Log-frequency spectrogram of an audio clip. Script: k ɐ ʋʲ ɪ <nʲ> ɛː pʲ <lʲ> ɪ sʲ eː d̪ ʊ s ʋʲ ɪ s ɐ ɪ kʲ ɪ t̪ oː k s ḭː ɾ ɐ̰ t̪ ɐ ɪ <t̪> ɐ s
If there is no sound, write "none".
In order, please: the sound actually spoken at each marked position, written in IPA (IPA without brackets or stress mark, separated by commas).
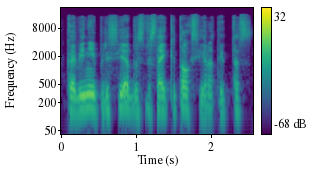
nʲ, ɾʲ, t̪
